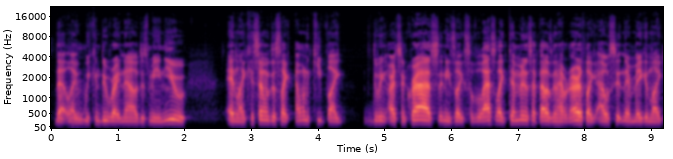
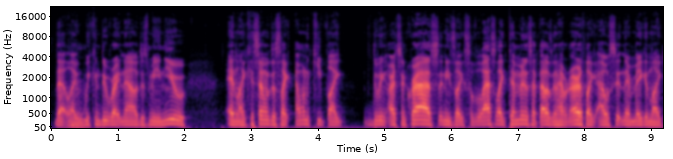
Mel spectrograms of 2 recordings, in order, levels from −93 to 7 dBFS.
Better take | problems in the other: second | thin; very slightly; fading below 300 Hz

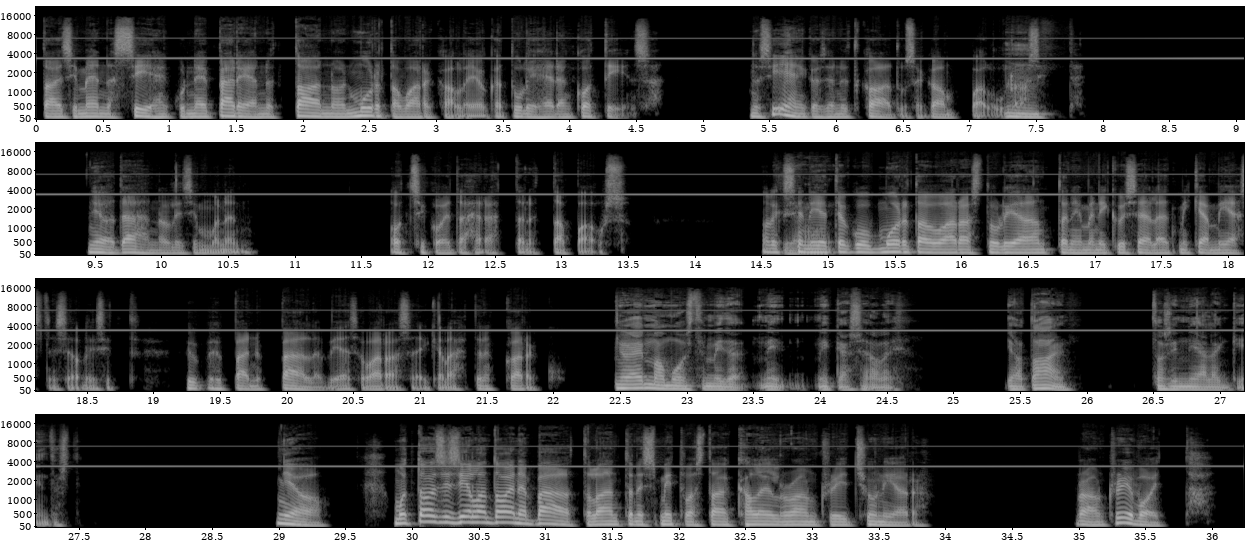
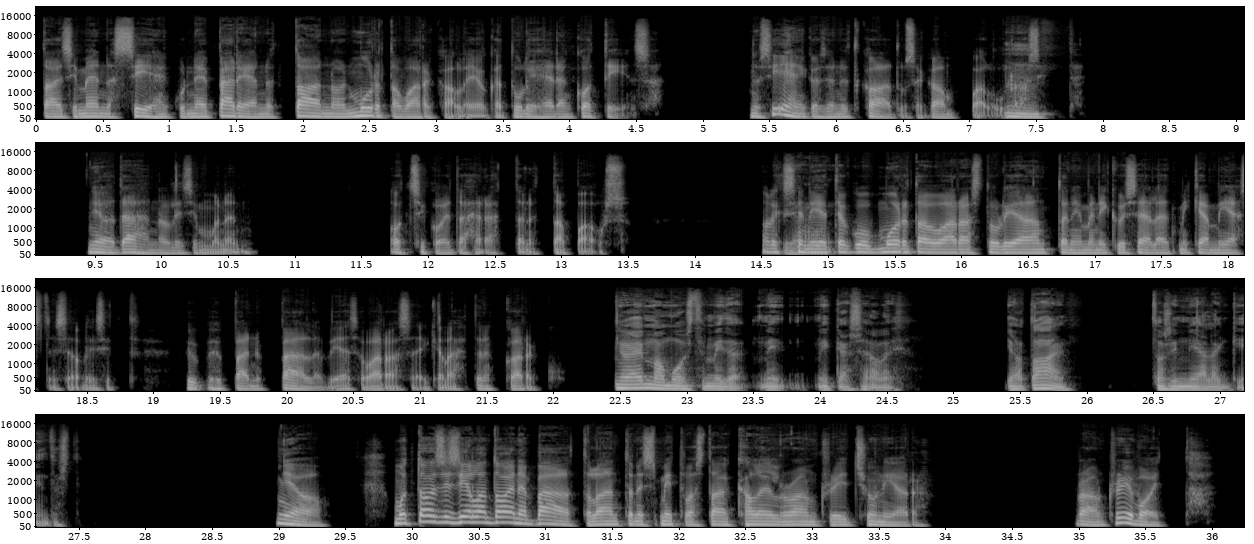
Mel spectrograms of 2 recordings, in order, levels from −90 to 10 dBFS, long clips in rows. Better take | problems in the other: second | high-pitched whine; loud; throughout; 3.5 kHz, 8 dB below the speech

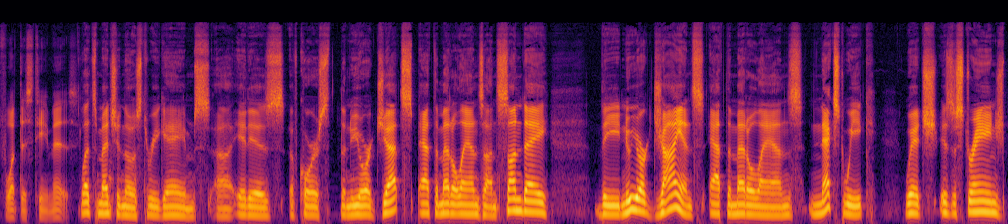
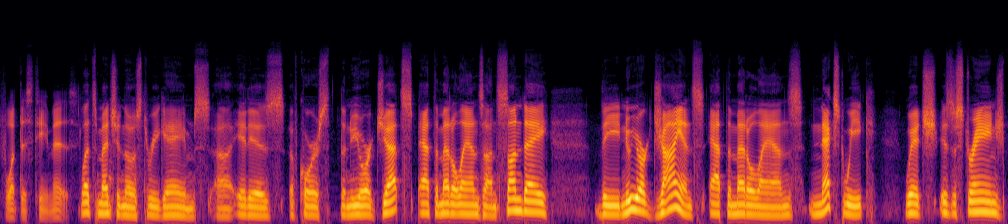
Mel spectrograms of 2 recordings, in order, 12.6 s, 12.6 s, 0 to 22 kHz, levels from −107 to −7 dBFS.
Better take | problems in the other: first | muffled; very; fading above 2.5 kHz

